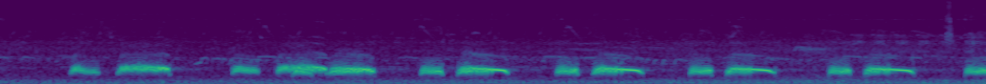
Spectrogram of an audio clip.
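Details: Decoy spotted dove calling to attract wild doves: a run of roughly eight paired coos, each a brief note followed by a longer one that often sags in pitch at the end, delivered briskly.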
